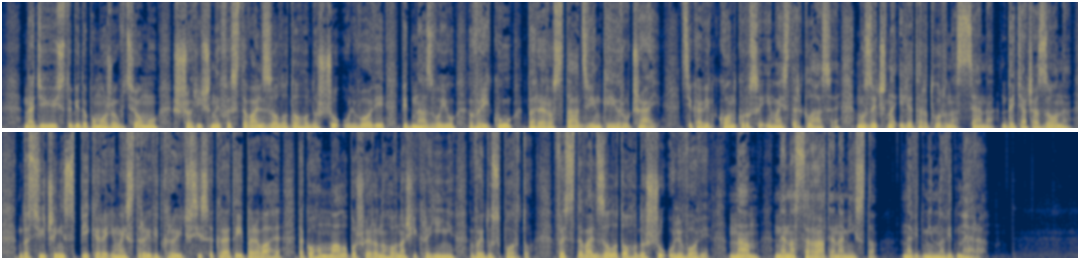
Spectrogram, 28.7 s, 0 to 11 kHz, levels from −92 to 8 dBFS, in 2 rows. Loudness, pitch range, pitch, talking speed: -18 LUFS, 105-130 Hz, 115 Hz, 125 wpm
